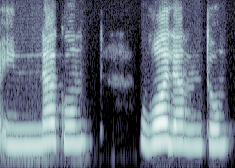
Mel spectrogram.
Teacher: میم ساکن پہ اظہار شفوی ہو رہا ہے، ہم نے یہاں پہ ٹائم نہیں دینا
